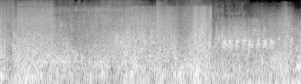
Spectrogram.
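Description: Bubbles gurgle and pop underwater.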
